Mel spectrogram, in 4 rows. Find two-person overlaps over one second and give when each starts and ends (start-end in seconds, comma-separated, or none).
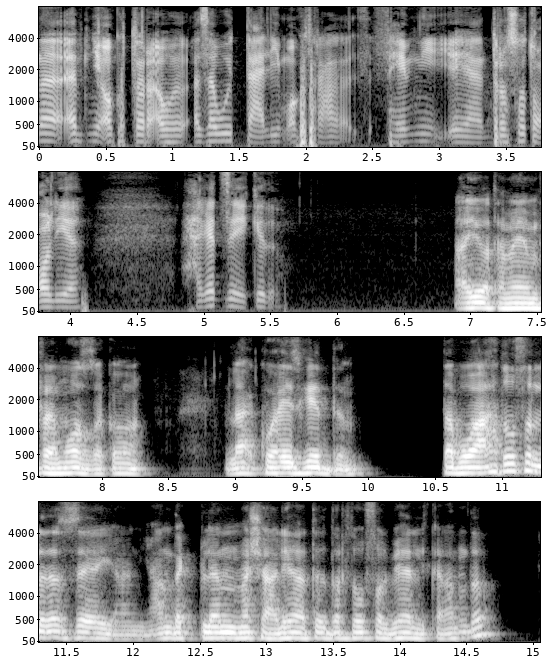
none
